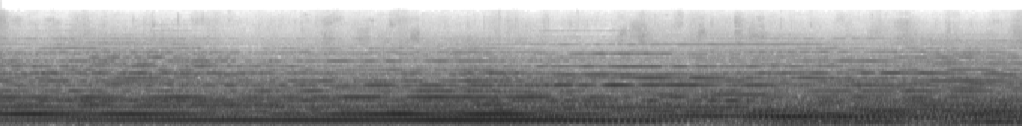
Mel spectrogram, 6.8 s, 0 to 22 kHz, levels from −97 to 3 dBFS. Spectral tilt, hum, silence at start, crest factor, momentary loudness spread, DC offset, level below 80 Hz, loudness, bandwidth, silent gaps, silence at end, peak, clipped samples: -7.5 dB/octave; none; 0 s; 12 dB; 4 LU; under 0.1%; -40 dBFS; -20 LUFS; 9.2 kHz; none; 0 s; -8 dBFS; under 0.1%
